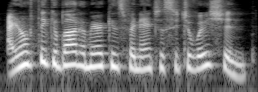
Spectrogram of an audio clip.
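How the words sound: It is said in a put-on imitation voice.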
